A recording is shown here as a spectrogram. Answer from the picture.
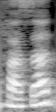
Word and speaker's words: façade: Pour certains mots, C si cédile comme façade et se prononce S.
